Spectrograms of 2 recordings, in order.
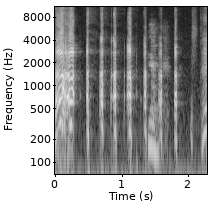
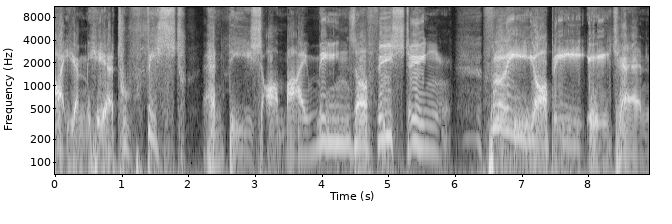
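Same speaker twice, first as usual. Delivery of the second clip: very slow, creaky, eerie, menacing disembodied voice; 3 semitones lower than usual. Voicing a voice that all the players hear in their minds: scary disembodied voice. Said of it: "disembodied voice".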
